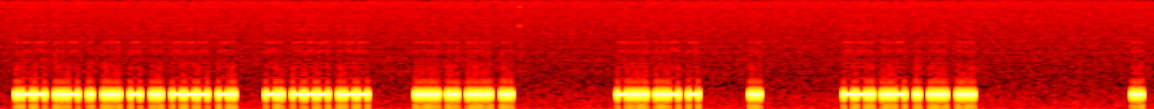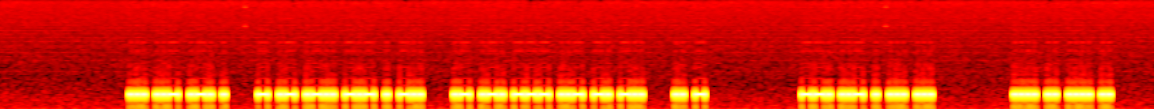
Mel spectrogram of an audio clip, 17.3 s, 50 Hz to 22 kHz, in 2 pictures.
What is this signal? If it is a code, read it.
Morse code, heard as a keyed tone, about 50 wpm, 600 Hz. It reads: WUESTION NOW HIHI BUT I GUESS I SURE TALKED AROUND IT GUESS HIHI
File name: archived / CRSnet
